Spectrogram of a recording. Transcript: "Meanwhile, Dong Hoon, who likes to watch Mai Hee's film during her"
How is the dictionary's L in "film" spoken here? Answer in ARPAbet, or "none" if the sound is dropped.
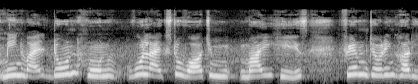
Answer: none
